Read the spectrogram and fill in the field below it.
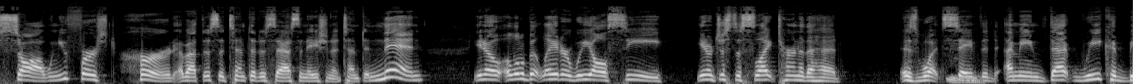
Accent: Missouri, United States; I come from Ozark territory. You know, you come from the woods in Tennessee and all that. And I'm, you know, we're down by the, you know, down southern Missouri.

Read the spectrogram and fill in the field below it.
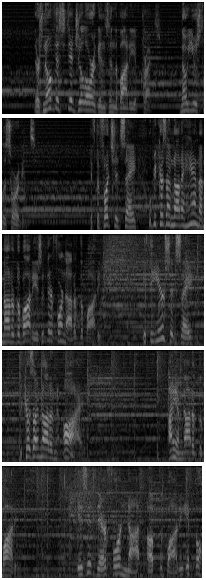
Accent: California, United States; Years ago, I'm from California, and we would go to Venice Beach.

